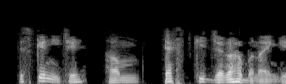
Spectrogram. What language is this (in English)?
Hindi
